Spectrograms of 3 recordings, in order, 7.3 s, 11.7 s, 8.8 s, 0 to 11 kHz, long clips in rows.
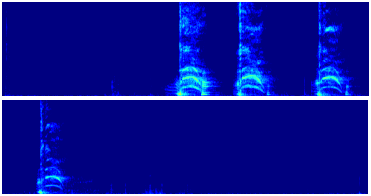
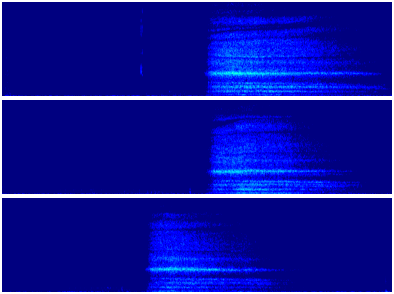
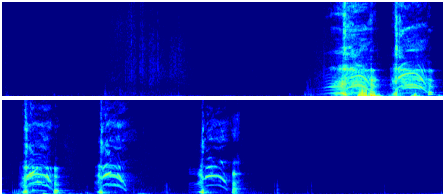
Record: {
  "three_cough_length": "7.3 s",
  "three_cough_amplitude": 1789,
  "three_cough_signal_mean_std_ratio": 0.31,
  "exhalation_length": "11.7 s",
  "exhalation_amplitude": 337,
  "exhalation_signal_mean_std_ratio": 0.51,
  "cough_length": "8.8 s",
  "cough_amplitude": 6432,
  "cough_signal_mean_std_ratio": 0.32,
  "survey_phase": "beta (2021-08-13 to 2022-03-07)",
  "age": "45-64",
  "gender": "Male",
  "wearing_mask": "No",
  "symptom_cough_any": true,
  "symptom_fever_high_temperature": true,
  "symptom_headache": true,
  "symptom_onset": "3 days",
  "smoker_status": "Never smoked",
  "respiratory_condition_asthma": false,
  "respiratory_condition_other": false,
  "recruitment_source": "Test and Trace",
  "submission_delay": "2 days",
  "covid_test_result": "Positive",
  "covid_test_method": "RT-qPCR"
}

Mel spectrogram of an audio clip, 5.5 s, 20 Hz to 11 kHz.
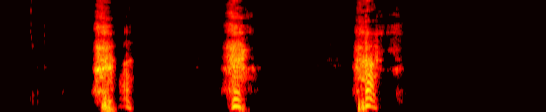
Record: {
  "exhalation_length": "5.5 s",
  "exhalation_amplitude": 32767,
  "exhalation_signal_mean_std_ratio": 0.27,
  "survey_phase": "beta (2021-08-13 to 2022-03-07)",
  "age": "45-64",
  "gender": "Female",
  "wearing_mask": "No",
  "symptom_runny_or_blocked_nose": true,
  "symptom_sore_throat": true,
  "symptom_fatigue": true,
  "symptom_onset": "13 days",
  "smoker_status": "Never smoked",
  "respiratory_condition_asthma": false,
  "respiratory_condition_other": false,
  "recruitment_source": "REACT",
  "submission_delay": "2 days",
  "covid_test_result": "Negative",
  "covid_test_method": "RT-qPCR"
}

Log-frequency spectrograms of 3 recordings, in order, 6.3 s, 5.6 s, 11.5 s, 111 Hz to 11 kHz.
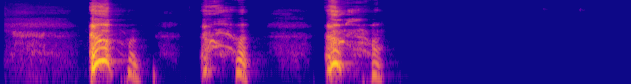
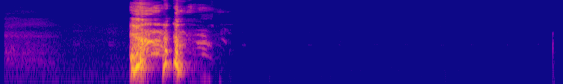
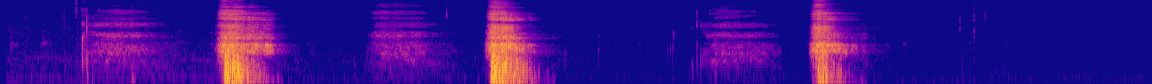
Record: {
  "three_cough_length": "6.3 s",
  "three_cough_amplitude": 32729,
  "three_cough_signal_mean_std_ratio": 0.24,
  "cough_length": "5.6 s",
  "cough_amplitude": 24964,
  "cough_signal_mean_std_ratio": 0.21,
  "exhalation_length": "11.5 s",
  "exhalation_amplitude": 32450,
  "exhalation_signal_mean_std_ratio": 0.22,
  "survey_phase": "beta (2021-08-13 to 2022-03-07)",
  "age": "65+",
  "gender": "Female",
  "wearing_mask": "No",
  "symptom_none": true,
  "smoker_status": "Never smoked",
  "respiratory_condition_asthma": false,
  "respiratory_condition_other": false,
  "recruitment_source": "REACT",
  "submission_delay": "2 days",
  "covid_test_result": "Negative",
  "covid_test_method": "RT-qPCR"
}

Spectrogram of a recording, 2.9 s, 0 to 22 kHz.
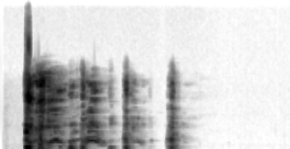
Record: {
  "three_cough_length": "2.9 s",
  "three_cough_amplitude": 32768,
  "three_cough_signal_mean_std_ratio": 0.29,
  "survey_phase": "beta (2021-08-13 to 2022-03-07)",
  "age": "45-64",
  "gender": "Male",
  "wearing_mask": "No",
  "symptom_cough_any": true,
  "symptom_runny_or_blocked_nose": true,
  "symptom_sore_throat": true,
  "symptom_fatigue": true,
  "symptom_other": true,
  "symptom_onset": "4 days",
  "smoker_status": "Never smoked",
  "respiratory_condition_asthma": false,
  "respiratory_condition_other": false,
  "recruitment_source": "Test and Trace",
  "submission_delay": "2 days",
  "covid_test_result": "Positive",
  "covid_test_method": "RT-qPCR",
  "covid_ct_value": 18.1,
  "covid_ct_gene": "ORF1ab gene",
  "covid_ct_mean": 18.2,
  "covid_viral_load": "1000000 copies/ml",
  "covid_viral_load_category": "High viral load (>1M copies/ml)"
}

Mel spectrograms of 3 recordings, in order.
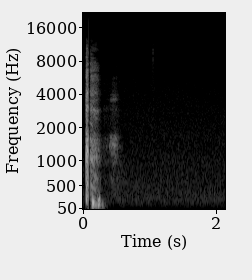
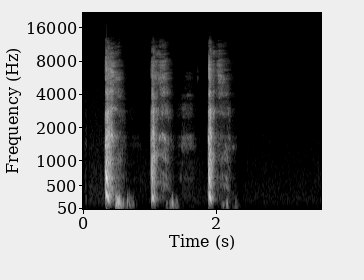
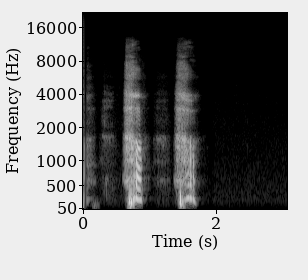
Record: {
  "cough_length": "2.1 s",
  "cough_amplitude": 5561,
  "cough_signal_mean_std_ratio": 0.22,
  "three_cough_length": "3.6 s",
  "three_cough_amplitude": 31511,
  "three_cough_signal_mean_std_ratio": 0.21,
  "exhalation_length": "3.1 s",
  "exhalation_amplitude": 28381,
  "exhalation_signal_mean_std_ratio": 0.29,
  "survey_phase": "beta (2021-08-13 to 2022-03-07)",
  "age": "65+",
  "gender": "Female",
  "wearing_mask": "No",
  "symptom_none": true,
  "smoker_status": "Ex-smoker",
  "respiratory_condition_asthma": false,
  "respiratory_condition_other": true,
  "recruitment_source": "REACT",
  "submission_delay": "3 days",
  "covid_test_result": "Negative",
  "covid_test_method": "RT-qPCR",
  "influenza_a_test_result": "Negative",
  "influenza_b_test_result": "Negative"
}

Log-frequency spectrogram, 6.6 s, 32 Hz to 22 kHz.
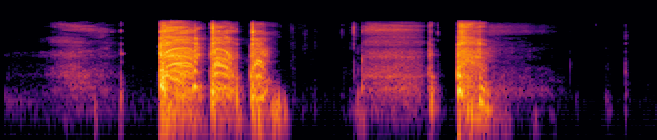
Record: {
  "cough_length": "6.6 s",
  "cough_amplitude": 28339,
  "cough_signal_mean_std_ratio": 0.31,
  "survey_phase": "beta (2021-08-13 to 2022-03-07)",
  "age": "45-64",
  "gender": "Female",
  "wearing_mask": "No",
  "symptom_cough_any": true,
  "symptom_new_continuous_cough": true,
  "symptom_runny_or_blocked_nose": true,
  "symptom_shortness_of_breath": true,
  "symptom_sore_throat": true,
  "symptom_fatigue": true,
  "symptom_headache": true,
  "symptom_onset": "2 days",
  "smoker_status": "Ex-smoker",
  "respiratory_condition_asthma": false,
  "respiratory_condition_other": false,
  "recruitment_source": "Test and Trace",
  "submission_delay": "1 day",
  "covid_test_result": "Positive",
  "covid_test_method": "RT-qPCR",
  "covid_ct_value": 21.5,
  "covid_ct_gene": "ORF1ab gene",
  "covid_ct_mean": 22.2,
  "covid_viral_load": "53000 copies/ml",
  "covid_viral_load_category": "Low viral load (10K-1M copies/ml)"
}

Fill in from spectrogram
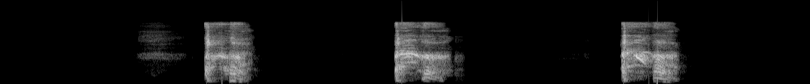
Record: {
  "three_cough_length": "8.1 s",
  "three_cough_amplitude": 32768,
  "three_cough_signal_mean_std_ratio": 0.34,
  "survey_phase": "beta (2021-08-13 to 2022-03-07)",
  "age": "65+",
  "gender": "Male",
  "wearing_mask": "No",
  "symptom_none": true,
  "symptom_onset": "4 days",
  "smoker_status": "Ex-smoker",
  "respiratory_condition_asthma": false,
  "respiratory_condition_other": false,
  "recruitment_source": "REACT",
  "submission_delay": "1 day",
  "covid_test_result": "Negative",
  "covid_test_method": "RT-qPCR"
}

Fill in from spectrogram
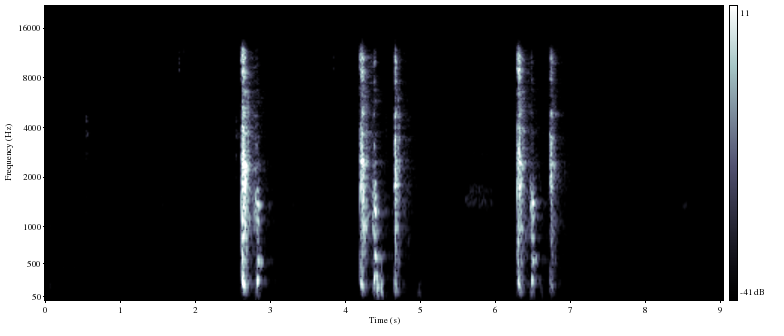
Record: {
  "three_cough_length": "9.0 s",
  "three_cough_amplitude": 25747,
  "three_cough_signal_mean_std_ratio": 0.21,
  "survey_phase": "beta (2021-08-13 to 2022-03-07)",
  "age": "65+",
  "gender": "Female",
  "wearing_mask": "No",
  "symptom_none": true,
  "smoker_status": "Never smoked",
  "respiratory_condition_asthma": true,
  "respiratory_condition_other": false,
  "recruitment_source": "REACT",
  "submission_delay": "1 day",
  "covid_test_result": "Negative",
  "covid_test_method": "RT-qPCR",
  "influenza_a_test_result": "Negative",
  "influenza_b_test_result": "Negative"
}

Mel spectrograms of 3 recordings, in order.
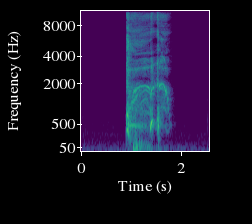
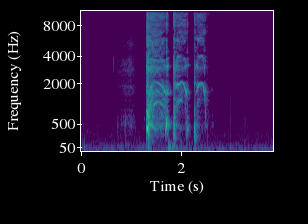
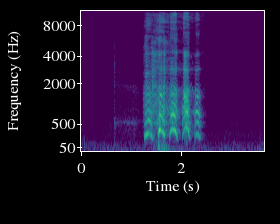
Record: {
  "cough_length": "2.6 s",
  "cough_amplitude": 13965,
  "cough_signal_mean_std_ratio": 0.4,
  "three_cough_length": "3.8 s",
  "three_cough_amplitude": 13855,
  "three_cough_signal_mean_std_ratio": 0.29,
  "exhalation_length": "3.7 s",
  "exhalation_amplitude": 11753,
  "exhalation_signal_mean_std_ratio": 0.36,
  "survey_phase": "beta (2021-08-13 to 2022-03-07)",
  "age": "45-64",
  "gender": "Female",
  "wearing_mask": "No",
  "symptom_cough_any": true,
  "symptom_runny_or_blocked_nose": true,
  "symptom_sore_throat": true,
  "symptom_onset": "2 days",
  "smoker_status": "Never smoked",
  "respiratory_condition_asthma": false,
  "respiratory_condition_other": false,
  "recruitment_source": "Test and Trace",
  "submission_delay": "1 day",
  "covid_test_result": "Negative",
  "covid_test_method": "RT-qPCR"
}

